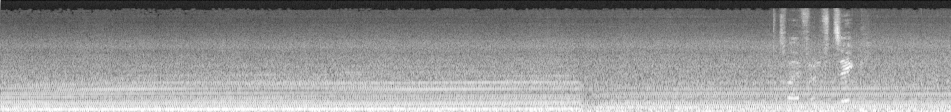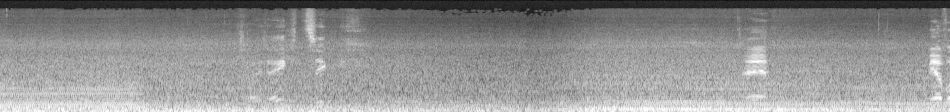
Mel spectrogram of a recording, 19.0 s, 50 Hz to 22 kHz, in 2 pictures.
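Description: A 625 hp BMW X5M Competition SUV pulling hard at around 200 km/h, its engine droning loud and steady with harmonic whine, pitch stepping as gears change, under wind noise with occasional talk over it.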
